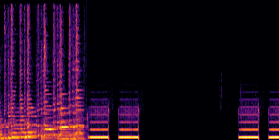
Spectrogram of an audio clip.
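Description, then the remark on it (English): An old telephone in a telephone room rings as a call is placed to Romesh Ranganathan: a brief busy jumble of tones, then two steady buzzing double rings, a long silent gap, and another double ring, loud and with no voices. “Give him a ring. Give him a bell on the old telephone.”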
